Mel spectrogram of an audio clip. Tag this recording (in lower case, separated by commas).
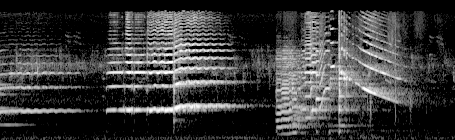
musical instrument, fiddle, music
